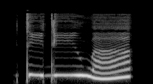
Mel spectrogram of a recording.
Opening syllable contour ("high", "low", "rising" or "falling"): high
